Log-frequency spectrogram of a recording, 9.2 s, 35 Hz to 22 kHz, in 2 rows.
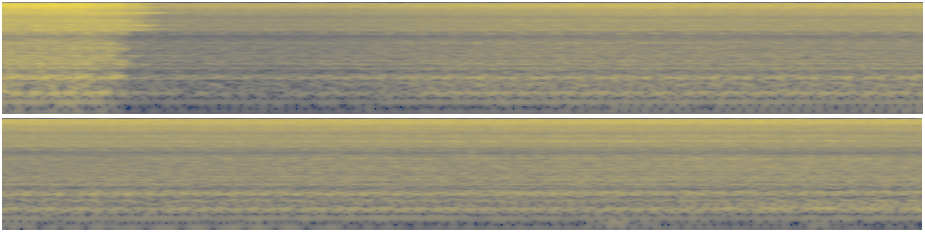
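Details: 2011 BMW F11 530xd, N57 diesel, 367,000 km: after start, deep rhythmic knock about three or four beats a second under the idle, rod knock.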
